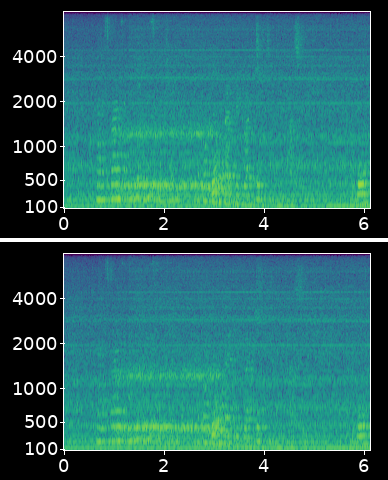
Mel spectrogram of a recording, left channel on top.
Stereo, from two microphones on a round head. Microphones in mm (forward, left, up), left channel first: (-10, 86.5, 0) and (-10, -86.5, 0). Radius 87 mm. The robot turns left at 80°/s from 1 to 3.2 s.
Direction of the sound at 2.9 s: 55° left (ahead or behind).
